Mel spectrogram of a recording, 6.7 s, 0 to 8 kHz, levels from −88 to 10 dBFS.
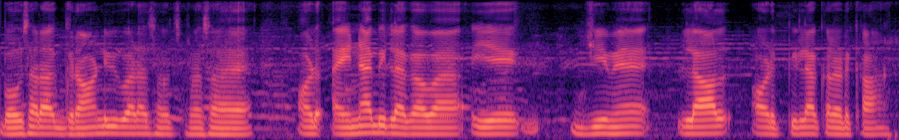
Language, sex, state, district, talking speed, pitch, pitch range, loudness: Hindi, male, Bihar, West Champaran, 215 wpm, 140 Hz, 135-145 Hz, -18 LUFS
